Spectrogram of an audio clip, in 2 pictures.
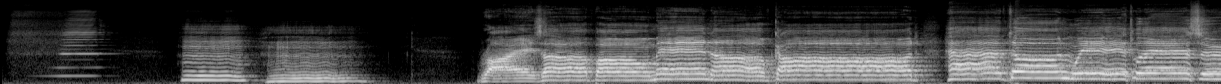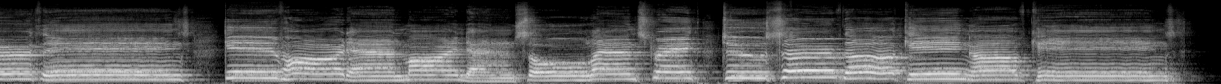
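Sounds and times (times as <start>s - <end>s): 
soprano singing: 1.8s - 3.8s, 4.8s - 24.1s.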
